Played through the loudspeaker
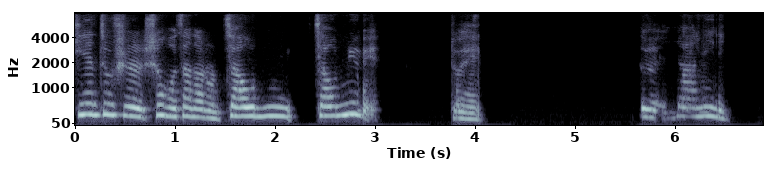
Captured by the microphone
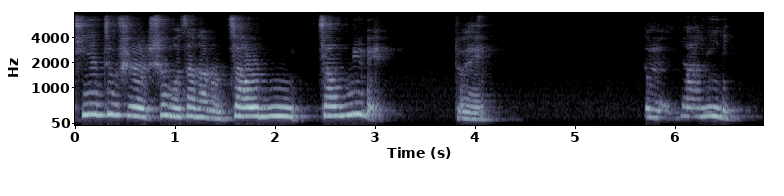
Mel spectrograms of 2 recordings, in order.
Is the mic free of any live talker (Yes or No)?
Yes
